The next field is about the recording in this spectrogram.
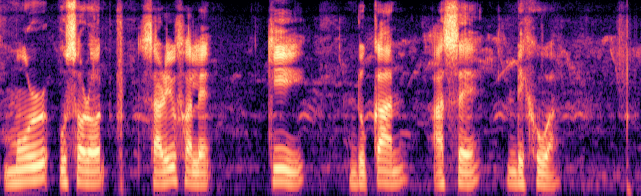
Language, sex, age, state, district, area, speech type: Assamese, male, 18-30, Assam, Dibrugarh, rural, read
